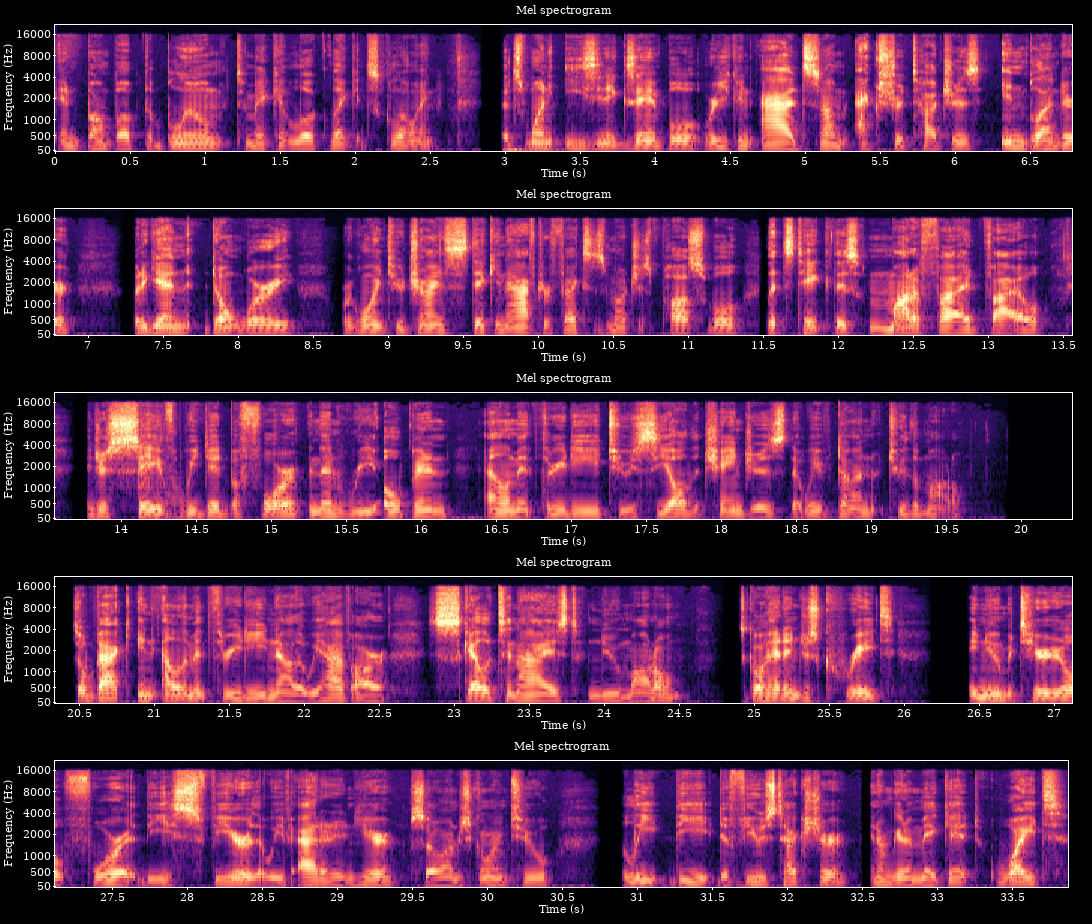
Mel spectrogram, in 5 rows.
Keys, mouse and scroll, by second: 0.1 click, 1.5 click, 4.3 click, 5.2 click, 6.9 click, 7.1 scroll up 1, 7.3 middle click, 9.2 scroll down 4, 9.5 middle click, 10.4-10.8 scroll up 4, 10.8 middle click, 13.1 click.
